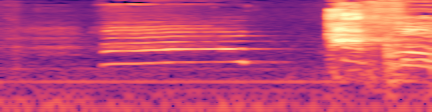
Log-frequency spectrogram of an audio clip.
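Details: Sneeze from a young child with new teeth being encouraged to sneeze; sneeze.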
